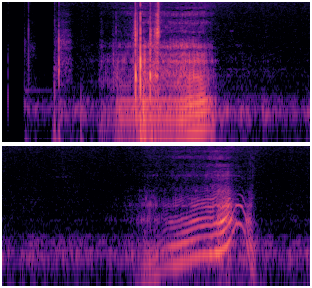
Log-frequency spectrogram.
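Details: Snoring.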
